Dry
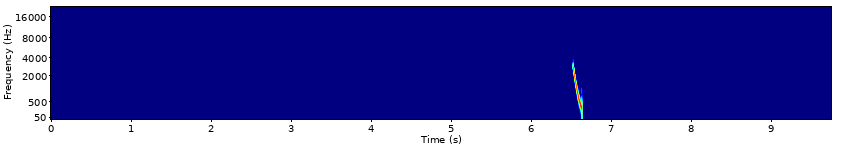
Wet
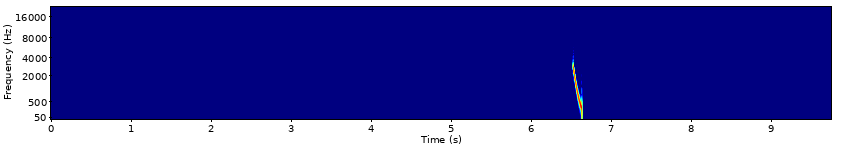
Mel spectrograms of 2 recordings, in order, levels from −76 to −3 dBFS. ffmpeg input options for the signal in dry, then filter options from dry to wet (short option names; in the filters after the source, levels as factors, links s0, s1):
-f lavfi -i "aevalsrc='0.282*clip(t/0.002,0,1)*clip((0.11-t)/0.002,0,1)*sin(2*PI*3000*0.11/log(280/3000)*(exp(log(280/3000)*t/0.11)-1))':d=0.11:s=44100"
-af "bass=f=250:g=8,treble=f=4000:g=13"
